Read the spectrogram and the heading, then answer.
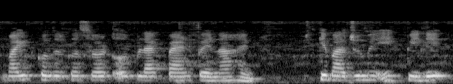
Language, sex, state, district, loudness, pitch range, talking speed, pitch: Hindi, female, Maharashtra, Gondia, -16 LUFS, 185-220 Hz, 185 wpm, 195 Hz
